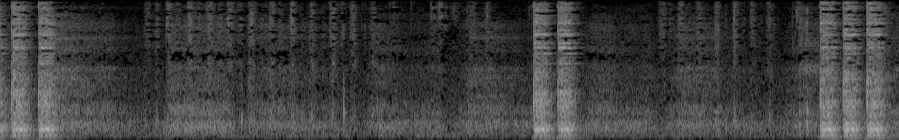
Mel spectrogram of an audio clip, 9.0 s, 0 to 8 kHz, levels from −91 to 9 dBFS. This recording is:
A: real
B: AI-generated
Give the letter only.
A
